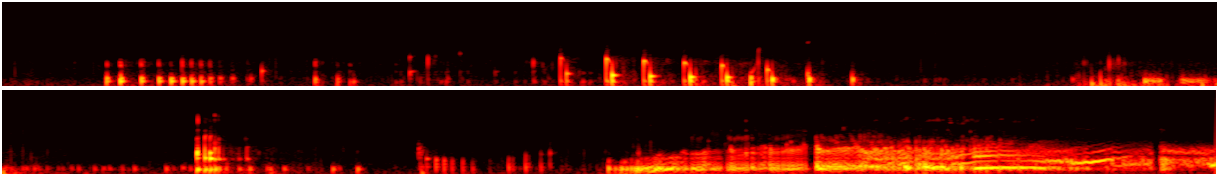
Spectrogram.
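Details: Stomach rumbling (borborygmi).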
